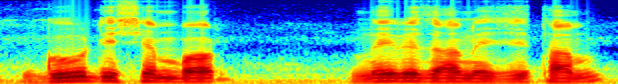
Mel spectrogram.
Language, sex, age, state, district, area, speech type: Bodo, male, 45-60, Assam, Baksa, urban, spontaneous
